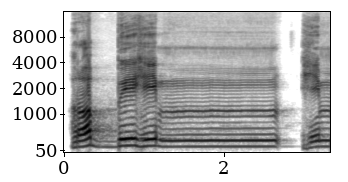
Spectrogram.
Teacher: রব্বিহিম হিম গুন্না হবে কারণ এখানে মিম সাকিনে ইদগাম মিম সাকিনের পরে এই মিম আসছে তাই এখানে গুন্না হবে রব্বিহিম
